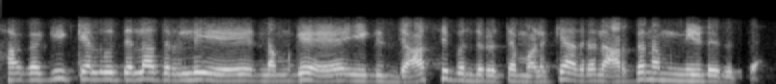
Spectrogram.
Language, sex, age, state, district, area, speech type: Kannada, male, 18-30, Karnataka, Kolar, rural, conversation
